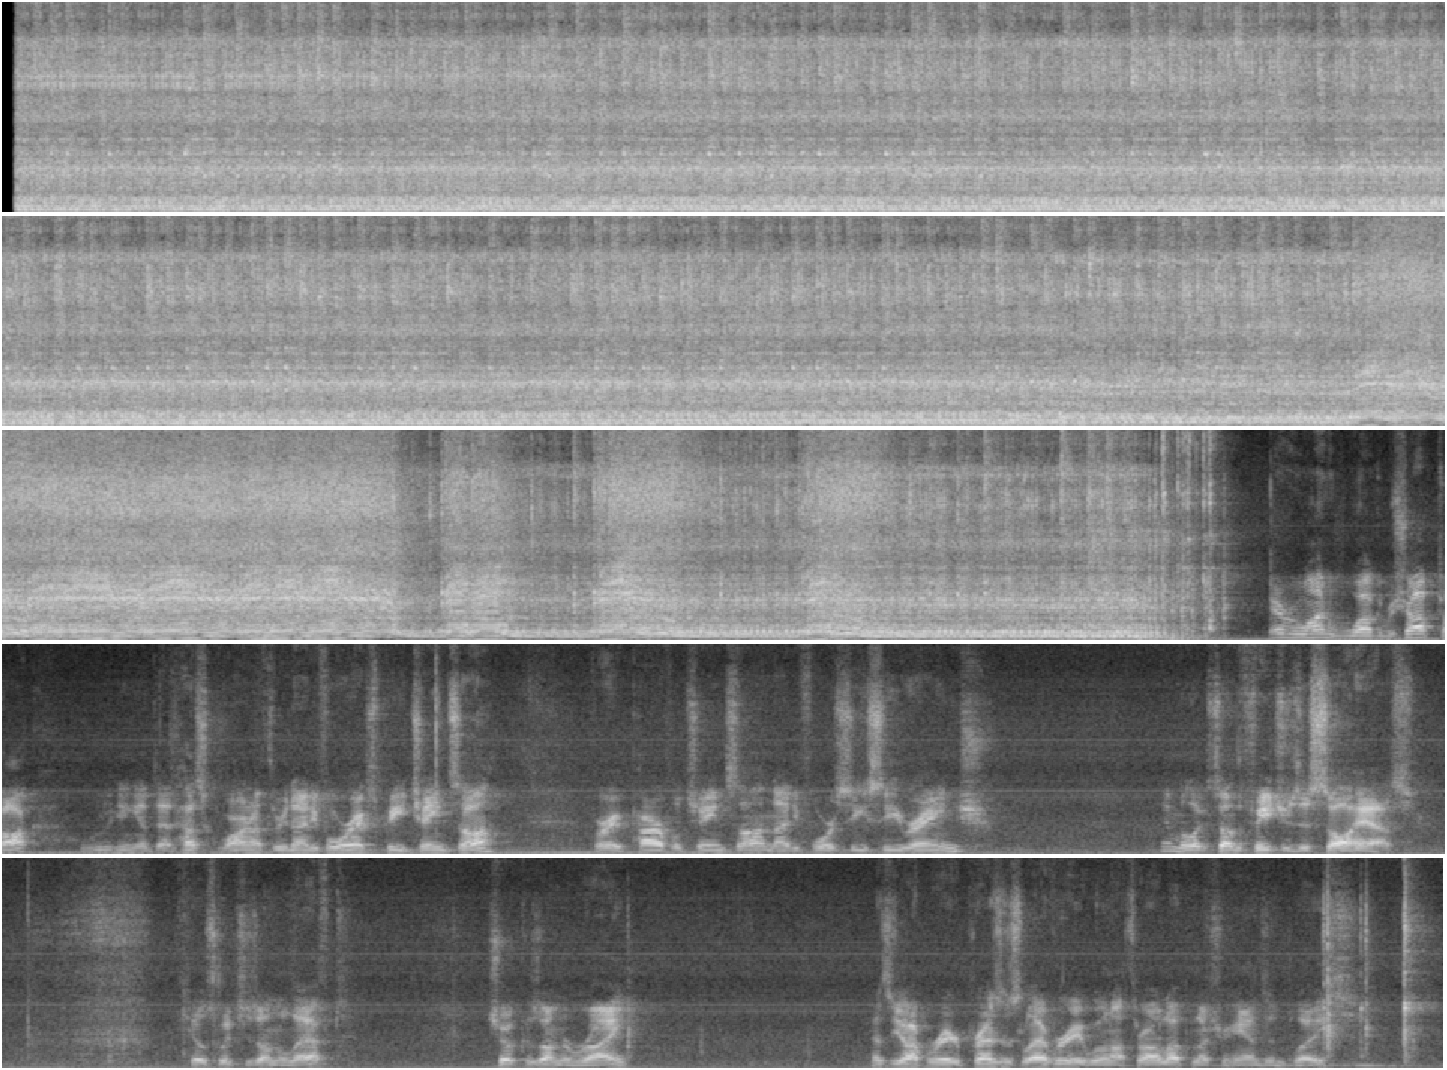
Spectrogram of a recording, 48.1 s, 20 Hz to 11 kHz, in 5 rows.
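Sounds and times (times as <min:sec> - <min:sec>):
chainsaw running at high revs: 0:00.1 - 0:27.5.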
